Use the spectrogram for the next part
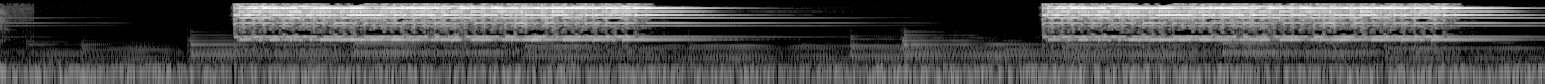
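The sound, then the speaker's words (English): A telephone bell rings in two long, bright bursts separated by a short pause, fairly loud over a steady low hum with soft tonal notes underneath. “Is there a phone in here?”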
